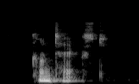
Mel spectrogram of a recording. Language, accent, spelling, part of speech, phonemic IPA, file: English, Southern England, context, noun / verb / adjective, /ˈkɒn.tɛkst/, LL-Q1860 (eng)-context.wav
- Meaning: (noun) The surroundings, circumstances, environment, background or settings that determine, specify, or clarify the meaning of an event or other occurrence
